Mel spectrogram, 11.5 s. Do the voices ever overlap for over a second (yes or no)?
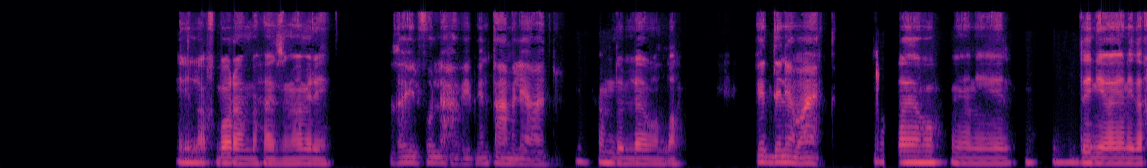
no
